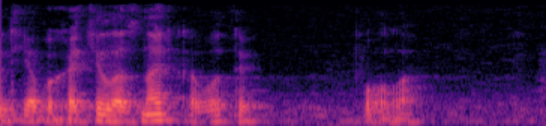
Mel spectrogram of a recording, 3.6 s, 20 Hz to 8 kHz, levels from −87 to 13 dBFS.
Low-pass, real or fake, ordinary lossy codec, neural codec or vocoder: 7.2 kHz; real; MP3, 64 kbps; none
